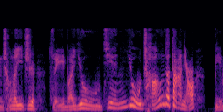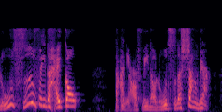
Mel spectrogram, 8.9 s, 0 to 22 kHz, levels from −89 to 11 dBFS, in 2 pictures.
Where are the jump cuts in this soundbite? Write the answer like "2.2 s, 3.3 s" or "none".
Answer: none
